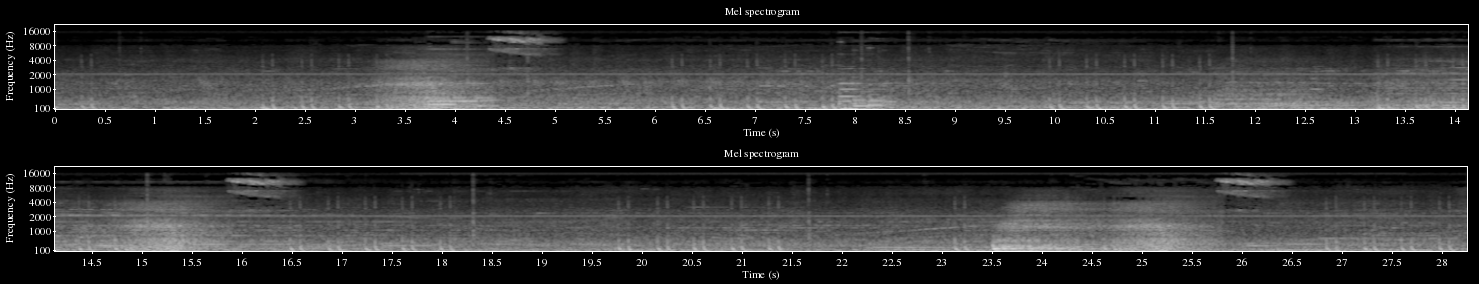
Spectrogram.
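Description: Empresses vs. Emperors video slot machine playing its electronic game music and spin sound effects through spin after spin, with louder swells about four, fifteen and twenty-four seconds in.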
